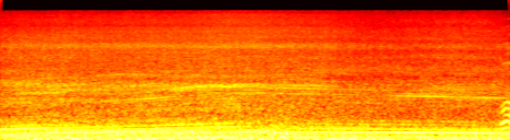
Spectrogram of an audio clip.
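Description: Aprilia RSV Mille R motorcycle on an Isle of Man ride, its engine droning loud and close with a steady high whine, pitch shifting slightly as it revs, wind roar underneath.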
